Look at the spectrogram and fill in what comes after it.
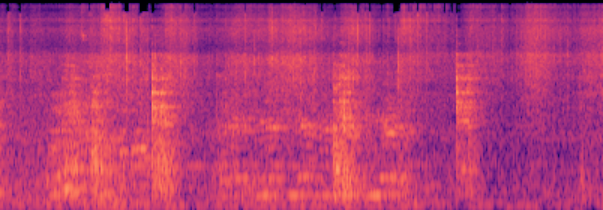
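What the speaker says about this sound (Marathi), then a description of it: "तर इकडे कांदे पण भाजते." Onions roasting in a pan on a home gas stove, with sizzling and bursts of stirring and scraping against the metal, close and fairly loud.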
